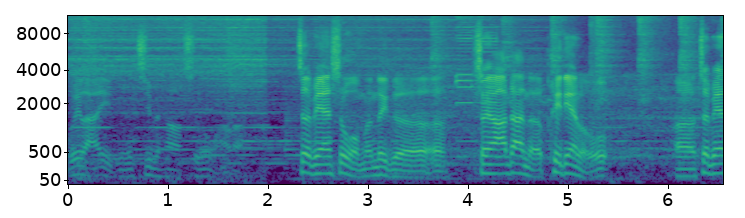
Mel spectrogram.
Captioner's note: speaking chinese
